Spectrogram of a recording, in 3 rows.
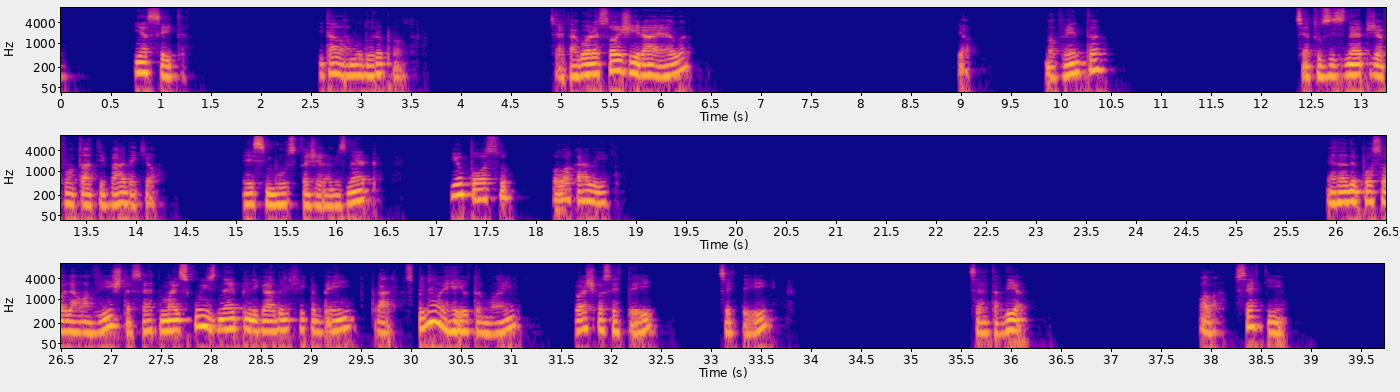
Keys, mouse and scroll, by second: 1.1 shift+click, 2.9 shift+right click, 3.4 shift+middle click, 3.8 shift+right click, 6.2 shift+click, 7.2-12.3 shift+drag, 13.3 shift+click, 16.3-18.6 shift+drag, 18.9-20.2 shift+right drag, 20.8 click, 22.0 click, 23.2 click, 24.3 right click, 25.6-27.5 drag, 27.9-29.0 right drag, 29.3-30.9 right drag, 29.9 d, 31.9 click, 33.6-37.6 drag, 39.4-39.7 right drag, 39.6 w.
